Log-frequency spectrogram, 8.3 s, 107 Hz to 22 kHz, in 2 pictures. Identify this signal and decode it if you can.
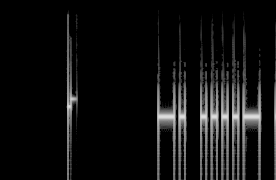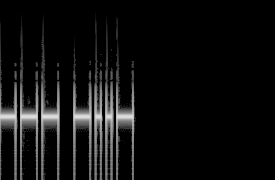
Morse code, heard as a keyed tone, about 15 wpm, 700 Hz. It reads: N4OX
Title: Easy Call Signs - 15wpm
